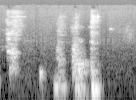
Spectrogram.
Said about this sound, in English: Sorry about the barking in the background. I have two very stubborn schnauzers.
